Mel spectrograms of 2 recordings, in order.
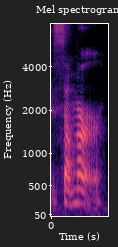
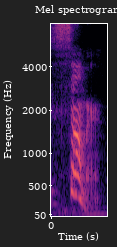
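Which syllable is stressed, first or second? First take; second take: second; first. First: The stress is on the second syllable. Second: The stress is on the first syllable. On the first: The speaker calls it wrong. "you wouldn't say summer" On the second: The speaker calls it right. "you say summer"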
